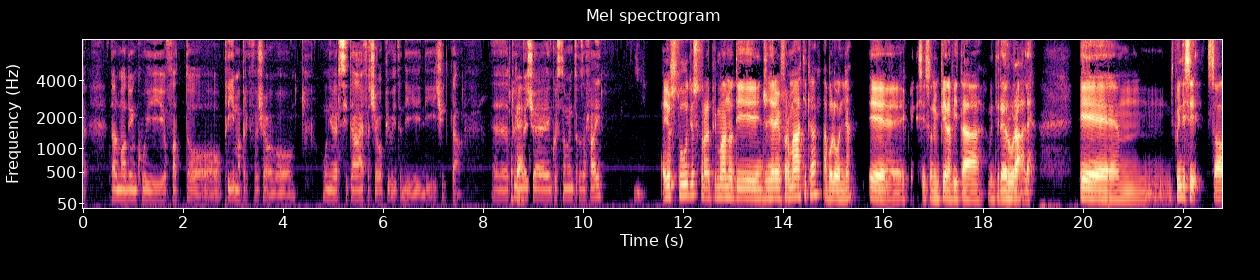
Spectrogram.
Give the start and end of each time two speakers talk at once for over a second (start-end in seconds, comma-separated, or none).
none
